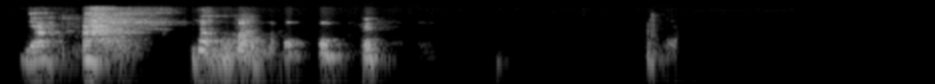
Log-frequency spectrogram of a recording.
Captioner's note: laughter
